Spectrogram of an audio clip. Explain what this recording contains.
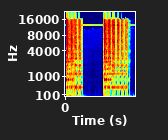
These are TR 505 one shots on a Bent 505, some are 1 bar Patterns and so forth! good for a Battery Kit.
a, bent, distorted, circuit, oneshot, hits, 505, than, hammertone, drums, beatz, higher, glitch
